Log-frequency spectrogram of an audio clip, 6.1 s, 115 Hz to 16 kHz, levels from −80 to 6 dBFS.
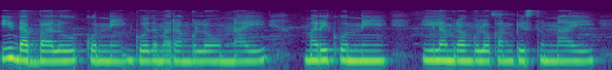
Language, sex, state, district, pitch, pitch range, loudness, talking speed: Telugu, female, Telangana, Mahabubabad, 225 Hz, 220-230 Hz, -17 LUFS, 100 wpm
